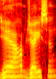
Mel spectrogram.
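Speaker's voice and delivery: high, slow Southern drawl.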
